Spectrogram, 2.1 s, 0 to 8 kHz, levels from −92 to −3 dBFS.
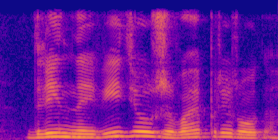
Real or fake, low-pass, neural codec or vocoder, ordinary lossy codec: real; 7.2 kHz; none; none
